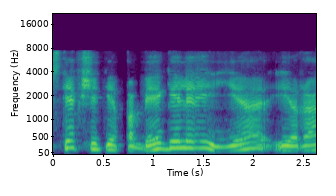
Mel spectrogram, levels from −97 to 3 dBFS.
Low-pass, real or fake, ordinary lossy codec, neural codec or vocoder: 7.2 kHz; real; AAC, 48 kbps; none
